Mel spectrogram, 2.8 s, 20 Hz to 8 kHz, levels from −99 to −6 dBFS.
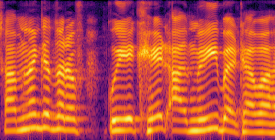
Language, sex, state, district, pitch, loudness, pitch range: Hindi, male, Jharkhand, Garhwa, 235 Hz, -13 LUFS, 225-245 Hz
